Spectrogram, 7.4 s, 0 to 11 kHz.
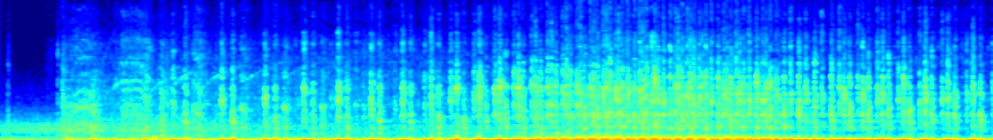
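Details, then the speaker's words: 1st-gen Toyota 4Runner, 22RE engine, 5-speed, long-neglected, before rebuild: starter cranks with foot to the floor, engine catches unevenly, stumbling and hiccuping into a ragged run; gets fuel, some oil pressure, hard rough start. "My foot's to the floor. Looks like it's got oil pressure of kinds. I don't know. Doesn't sound good."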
